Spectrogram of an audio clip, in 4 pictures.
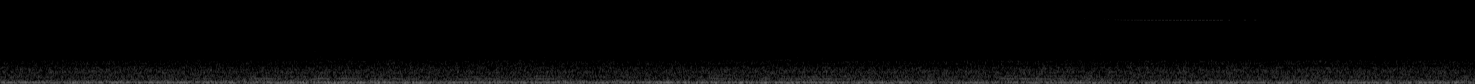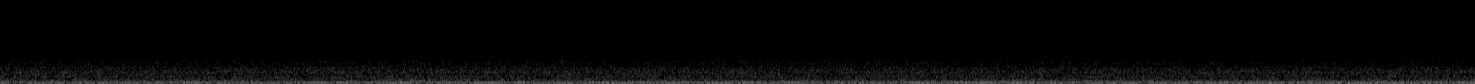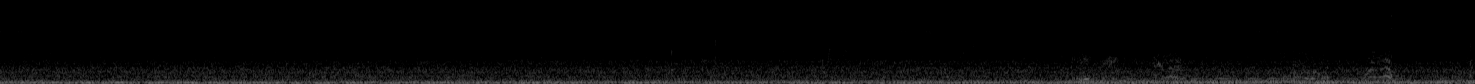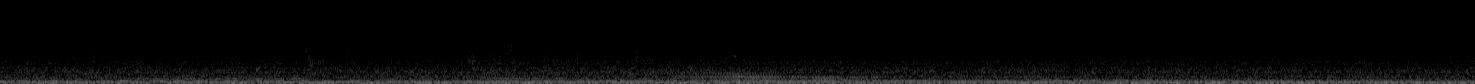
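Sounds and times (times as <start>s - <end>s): insects chirring: 0.0s - 59.0s
low steady rumble: 0.0s - 59.0s
insect double chirp: 26.1s - 54.4s.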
